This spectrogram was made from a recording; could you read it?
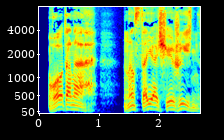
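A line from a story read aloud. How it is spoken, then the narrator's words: Breathless joy. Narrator (Russian): задыхаясь радостно сказал отец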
